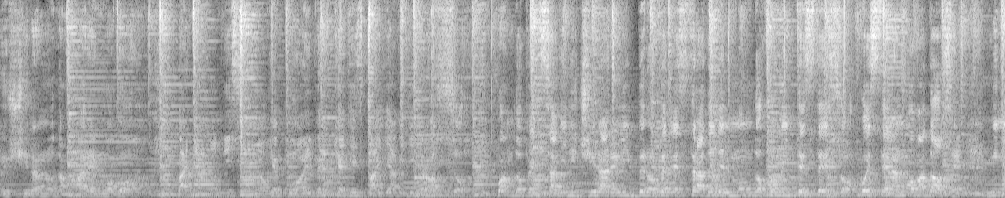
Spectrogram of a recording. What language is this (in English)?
Italian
